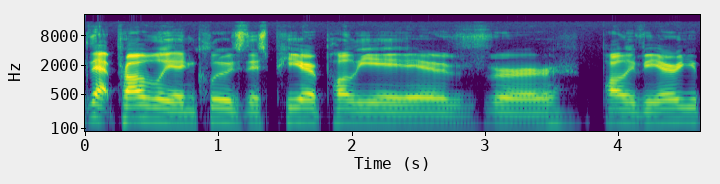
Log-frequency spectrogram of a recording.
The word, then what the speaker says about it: Poilievre: Poilievre. Poilievre. Okay, so the R is silent, I guess.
